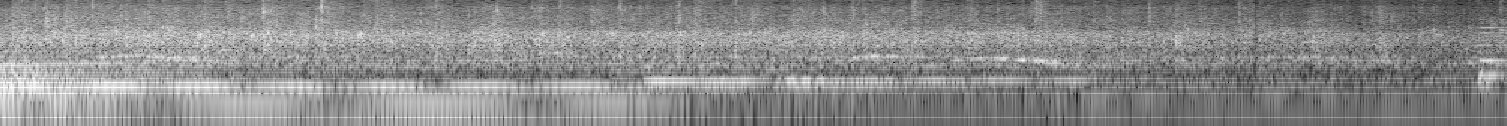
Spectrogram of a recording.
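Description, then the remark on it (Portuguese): An audience applauds Jesus loudly and steadily, a dense wash of clapping holding for several seconds while a low sustained organ or keyboard tone plays underneath. “Bem forte, aplaude Jesus.”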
